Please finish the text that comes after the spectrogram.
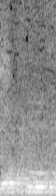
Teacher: I released it during the L sound, so there was no separate schwa there. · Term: released laterally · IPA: / w.ɒ.t.l /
